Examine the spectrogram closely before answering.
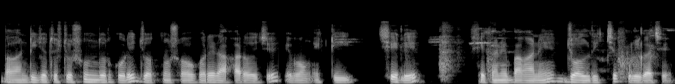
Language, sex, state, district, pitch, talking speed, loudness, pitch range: Bengali, male, West Bengal, Dakshin Dinajpur, 100 Hz, 150 wpm, -18 LUFS, 95-105 Hz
